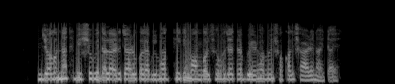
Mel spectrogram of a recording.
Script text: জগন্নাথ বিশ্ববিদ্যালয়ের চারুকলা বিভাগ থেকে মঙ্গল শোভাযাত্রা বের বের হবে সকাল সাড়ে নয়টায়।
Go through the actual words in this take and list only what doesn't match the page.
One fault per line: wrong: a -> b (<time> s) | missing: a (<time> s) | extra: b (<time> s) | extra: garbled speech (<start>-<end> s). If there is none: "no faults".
missing: বের (2.6 s)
